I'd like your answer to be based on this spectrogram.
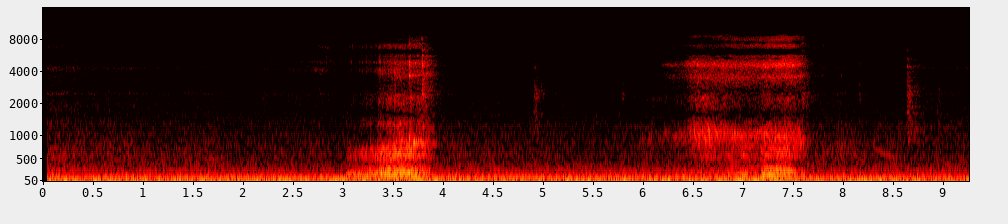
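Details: Snoring during sleep recorded with the SnoreLab phone app: two soft, rough snoring breaths over steady low room hum, about one every three to four seconds.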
